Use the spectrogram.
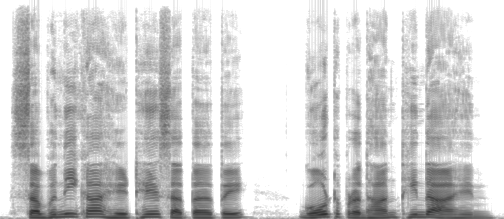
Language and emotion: Sindhi, neutral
